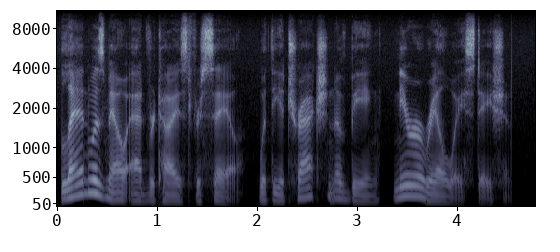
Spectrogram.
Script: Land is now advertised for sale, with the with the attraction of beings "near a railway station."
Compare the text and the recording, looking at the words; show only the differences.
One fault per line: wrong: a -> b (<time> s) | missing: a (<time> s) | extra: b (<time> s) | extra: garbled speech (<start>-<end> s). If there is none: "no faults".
wrong: is -> was (0.3 s)
missing: with the (2.2 s)
wrong: beings -> being (2.9 s)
